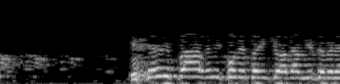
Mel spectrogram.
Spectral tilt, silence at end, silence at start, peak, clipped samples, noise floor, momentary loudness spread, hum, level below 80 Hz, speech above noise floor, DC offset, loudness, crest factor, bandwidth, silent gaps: -10.5 dB/octave; 0 s; 0 s; -2 dBFS; under 0.1%; -52 dBFS; 5 LU; none; -34 dBFS; 37 dB; under 0.1%; -16 LUFS; 14 dB; 4.3 kHz; none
